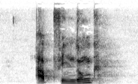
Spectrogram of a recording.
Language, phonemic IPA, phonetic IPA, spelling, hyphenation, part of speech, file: German, /ˈapˌfɪndʊŋ/, [ˈʔapˌfɪndʊŋ], Abfindung, Ab‧fin‧dung, noun, De-at-Abfindung.ogg
- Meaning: settlement, compensation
